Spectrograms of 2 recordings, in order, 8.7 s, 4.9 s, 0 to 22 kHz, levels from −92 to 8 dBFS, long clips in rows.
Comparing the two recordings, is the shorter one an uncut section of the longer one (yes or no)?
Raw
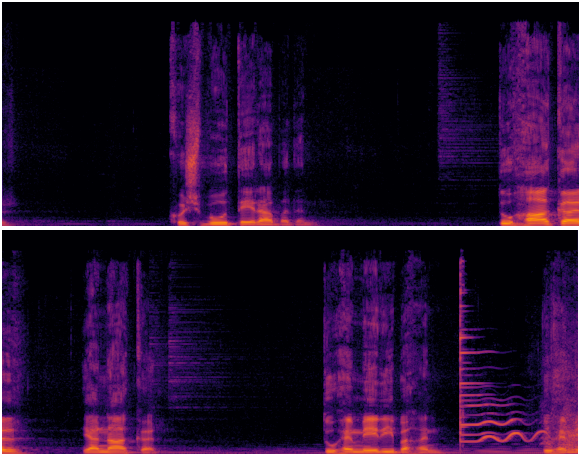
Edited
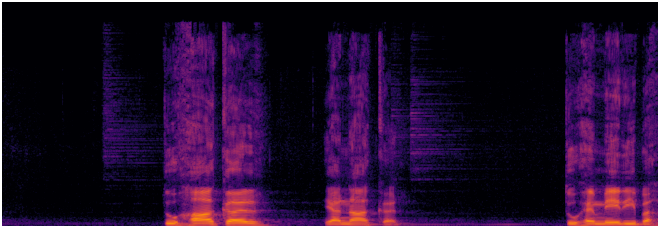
yes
